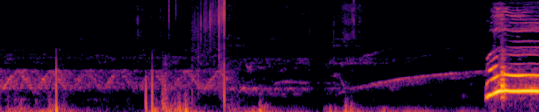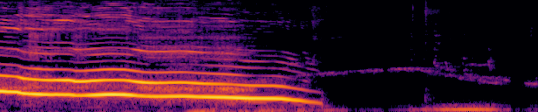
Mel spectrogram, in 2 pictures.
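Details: A female Alaskan Malamute gives one long, rich howl that slowly slides downward, set off by a passing ambulance siren after she had been barking at other dogs.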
